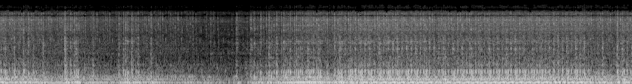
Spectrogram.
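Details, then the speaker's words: 1937 Chevy truck inline six, running after about 45 years sitting, warming fast and boiling its water: brief dip, then steady even idle with no knock or miss, no smoke; normal idle despite rust in cylinders six, four and three. "girl running after 45 years I can't believe she ran that good and she didn't even smoke with as much rust and stuff was in number six number four and number three I couldn't believe it ran that good"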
